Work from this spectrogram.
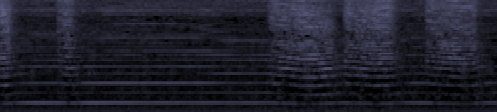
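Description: Rotary Dremel tool grinding a dog's nails back during pre-groom trimming, a steady close motor whine with harmonic tone that rises to harsher bursts each time the bit bears down on the nail.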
